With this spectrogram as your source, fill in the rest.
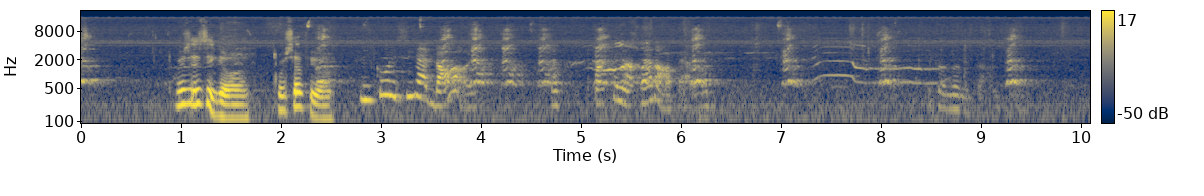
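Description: A young child talks and calls out excitedly nearby.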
